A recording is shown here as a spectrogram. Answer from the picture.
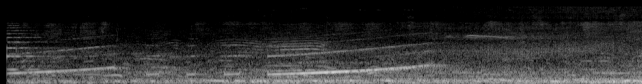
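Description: A siren sounding in two rising wails, the second longer and louder, over low street and crowd noise.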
